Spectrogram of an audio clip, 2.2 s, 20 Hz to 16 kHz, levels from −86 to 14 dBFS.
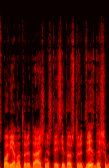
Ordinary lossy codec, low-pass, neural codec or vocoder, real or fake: AAC, 48 kbps; 14.4 kHz; vocoder, 48 kHz, 128 mel bands, Vocos; fake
